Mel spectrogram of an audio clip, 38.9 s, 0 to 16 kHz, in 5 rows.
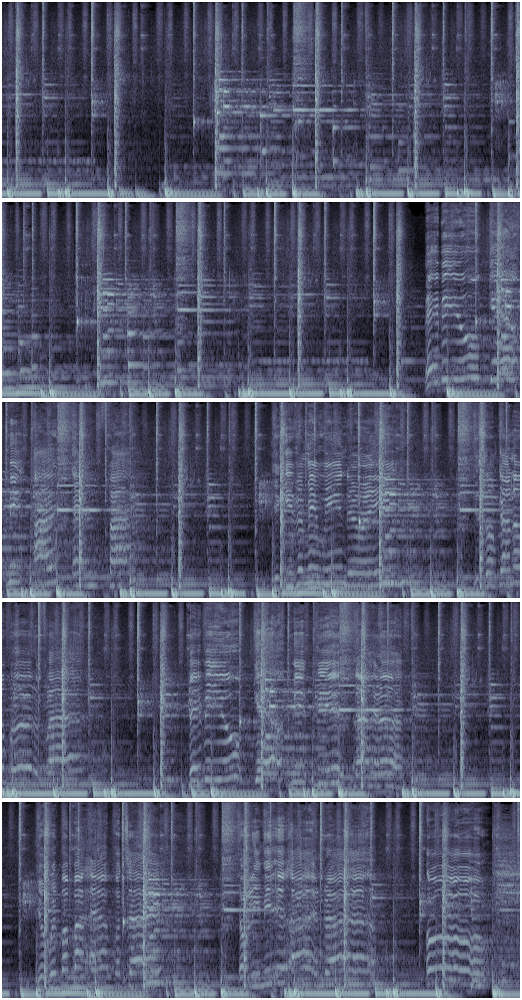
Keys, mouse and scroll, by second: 2.7 -, 3.9-17.0 drag, 20.9 ctrl+alt+Home, 22.2 s, 22.8 click, 23.9 v, 24.6 click, 31.5 Right, 32.5-38.8 drag.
